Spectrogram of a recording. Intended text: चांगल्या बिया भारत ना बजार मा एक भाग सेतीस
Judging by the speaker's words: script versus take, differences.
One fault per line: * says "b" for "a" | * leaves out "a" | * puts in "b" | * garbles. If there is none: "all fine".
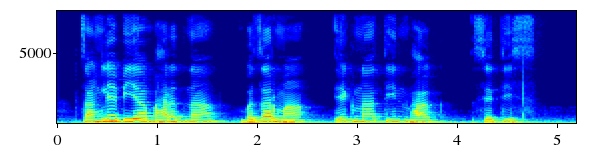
* puts in "ना तीन"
